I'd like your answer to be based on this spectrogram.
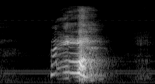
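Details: Unstifled sneeze from a person with a cold: a brief rising breath in, then a sharp explosive burst of air.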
